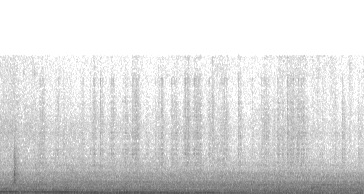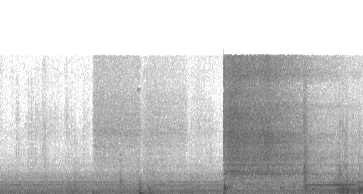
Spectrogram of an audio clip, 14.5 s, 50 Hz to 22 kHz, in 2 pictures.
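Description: Running sound of a 413 series electric train heard from on board: a steady rumble of wheels on rail with a motor whine that falls in pitch over the first few seconds. About twelve seconds in, a sudden hiss of air starts and lasts about two seconds.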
